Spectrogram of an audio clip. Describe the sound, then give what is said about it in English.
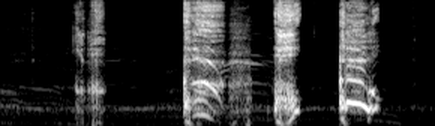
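A string of harsh coughs and raspy throat-clearing sounds from a man being helped to sit up, starting softly and growing louder in several bursts with short pauses between them, no speech. “helped him sit up so that he could cough and get his throat clear.”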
